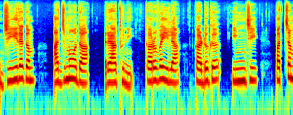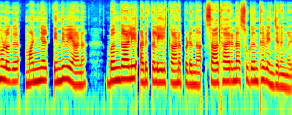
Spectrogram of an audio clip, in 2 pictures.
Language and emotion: Malayalam, neutral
